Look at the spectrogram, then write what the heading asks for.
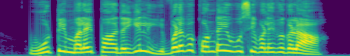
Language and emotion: Tamil, surprised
